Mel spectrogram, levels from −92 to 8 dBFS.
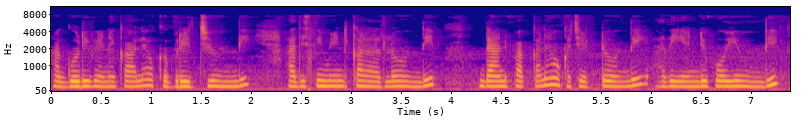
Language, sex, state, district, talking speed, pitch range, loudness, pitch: Telugu, female, Telangana, Mahabubabad, 145 wpm, 200-215 Hz, -15 LUFS, 205 Hz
